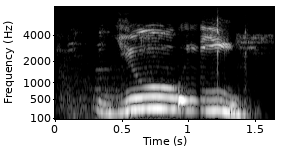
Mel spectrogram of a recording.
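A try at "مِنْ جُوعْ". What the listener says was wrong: नहीं नहीं, आप जू आप पढ़ेंगी, मिन जू, मतलब आइन को आप सुकून देंगी, ठीक है।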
